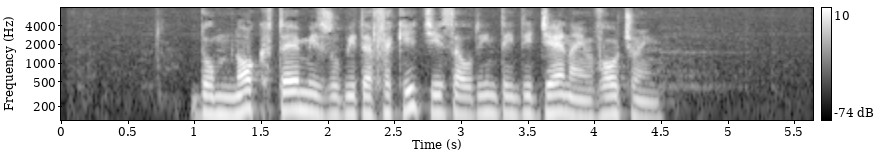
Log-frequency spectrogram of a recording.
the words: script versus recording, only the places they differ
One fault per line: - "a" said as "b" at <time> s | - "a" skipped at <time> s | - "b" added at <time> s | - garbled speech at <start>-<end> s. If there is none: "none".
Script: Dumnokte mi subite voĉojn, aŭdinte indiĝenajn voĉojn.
- "voĉojn" said as "vekiĝis" at 2.4 s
